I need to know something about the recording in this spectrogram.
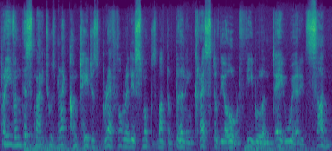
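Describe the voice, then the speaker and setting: An actor playing a mortally wounded French count, remorseful and earnest, declaiming in breathy classical Shakespearean style. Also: male voice, fairly high pitch, normal speed, a bit bright, lightly acted. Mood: dying, solemn confession. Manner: declamatory, breathy dying delivery. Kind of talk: 1960s classical Shakespeare audio drama acting. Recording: noisy vintage 1960s studio recording.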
